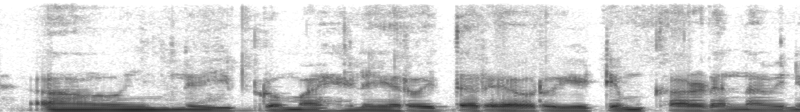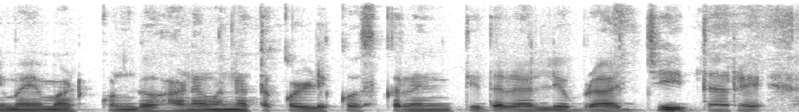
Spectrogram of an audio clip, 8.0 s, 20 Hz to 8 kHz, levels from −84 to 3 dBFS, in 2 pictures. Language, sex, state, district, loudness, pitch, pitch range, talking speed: Kannada, male, Karnataka, Mysore, -18 LUFS, 105 Hz, 105-110 Hz, 120 wpm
